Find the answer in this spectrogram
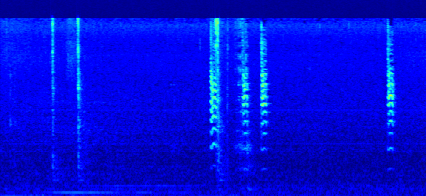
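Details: Pet female zebra finch in the morning giving a few short, nasal, harmonic calls spaced irregularly over several seconds, with a quiet room and a low hum in the background.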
